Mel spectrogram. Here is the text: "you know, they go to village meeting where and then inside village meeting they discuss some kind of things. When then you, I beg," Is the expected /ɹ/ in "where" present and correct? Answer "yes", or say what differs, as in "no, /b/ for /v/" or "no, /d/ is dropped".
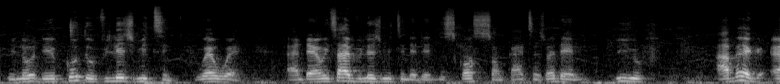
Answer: no, /w/ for /ɹ/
